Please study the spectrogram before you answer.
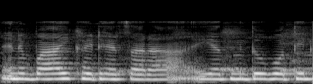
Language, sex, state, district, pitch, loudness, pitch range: Magahi, female, Jharkhand, Palamu, 250 Hz, -13 LUFS, 245-255 Hz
